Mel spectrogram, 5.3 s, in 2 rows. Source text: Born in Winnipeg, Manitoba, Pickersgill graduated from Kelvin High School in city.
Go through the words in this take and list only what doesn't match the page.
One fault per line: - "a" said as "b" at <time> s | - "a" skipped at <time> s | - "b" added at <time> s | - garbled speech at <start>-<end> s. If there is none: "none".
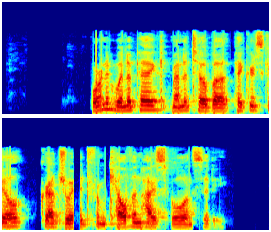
none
